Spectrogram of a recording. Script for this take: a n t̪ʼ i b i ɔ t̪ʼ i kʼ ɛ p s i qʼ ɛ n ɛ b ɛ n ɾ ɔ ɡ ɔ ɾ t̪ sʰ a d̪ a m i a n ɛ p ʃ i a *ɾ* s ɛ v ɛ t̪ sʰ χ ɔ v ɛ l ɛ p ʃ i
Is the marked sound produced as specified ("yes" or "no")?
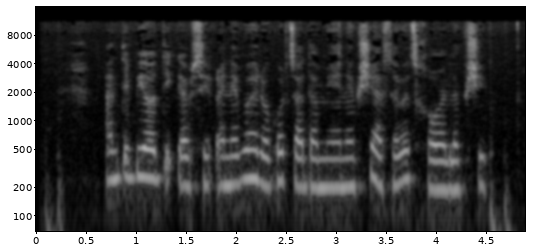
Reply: no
